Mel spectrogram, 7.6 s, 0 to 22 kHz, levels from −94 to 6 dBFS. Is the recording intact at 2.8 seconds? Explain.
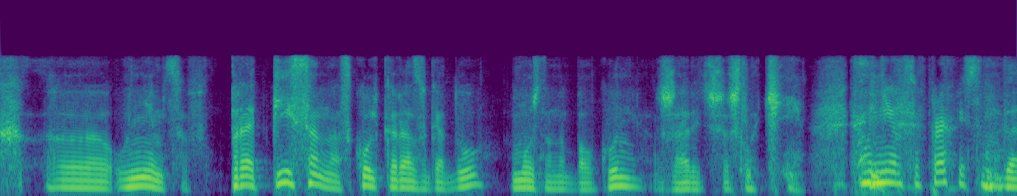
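No. At 2.8 seconds the speech carries Speex codec damage, and it runs through the whole clip rather than starting there. This CELP coder rebuilds the voice from a predicted excitation, and at a rate that fits roughly 16.8 kbps there are too few bits to model that excitation cleanly. The result is plainly audible: the voice sounds noisy and hoarse, and nothing remains above about 7.7 kHz.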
